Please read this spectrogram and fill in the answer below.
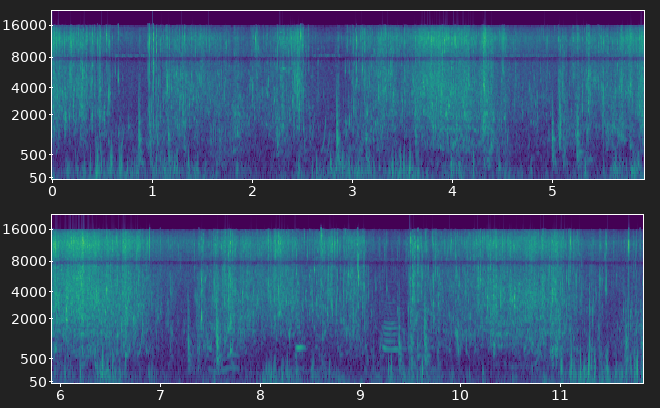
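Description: Water splashing and rushing against the hull of a small boat moving through shallow floodwater, with wind buffeting the microphone. The level swells and dips unevenly.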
